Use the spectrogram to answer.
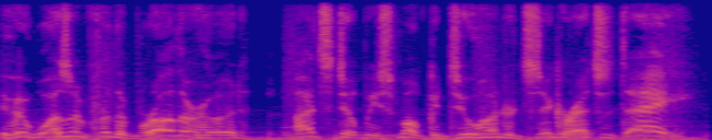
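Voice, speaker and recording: Man playing high, gravelly loyal animal mutant. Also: lively intonation, normal speed. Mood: earnest. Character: loyal, earnest animal-mutant lab escapee. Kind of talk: motion comic voice acting. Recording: prominent music behind the voice.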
